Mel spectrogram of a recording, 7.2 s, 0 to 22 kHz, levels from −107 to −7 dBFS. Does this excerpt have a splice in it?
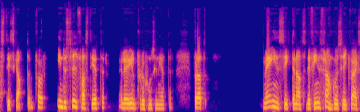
no; 0 cuts

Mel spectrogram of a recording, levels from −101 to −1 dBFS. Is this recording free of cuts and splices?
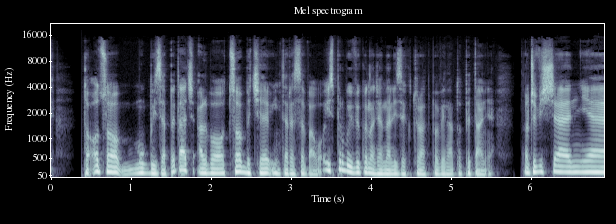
yes; 0 cuts

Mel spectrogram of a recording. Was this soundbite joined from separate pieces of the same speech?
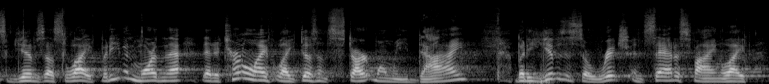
no; 0 cuts

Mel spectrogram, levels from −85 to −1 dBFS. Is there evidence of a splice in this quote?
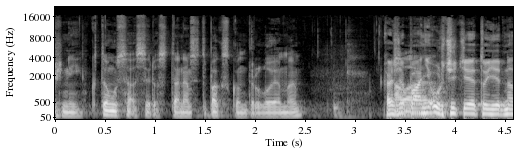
yes; 1 cut; at 1.3 s

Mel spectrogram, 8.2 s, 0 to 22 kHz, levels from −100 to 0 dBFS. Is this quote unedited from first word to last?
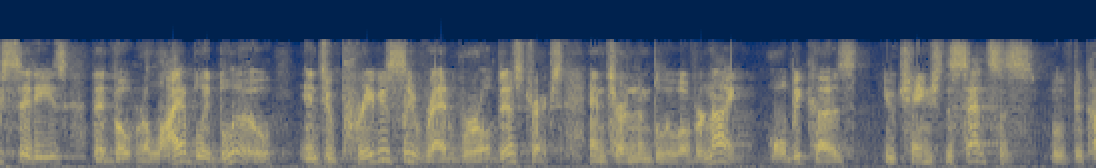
no; 2 cuts; at 5.7 s, 6.5 s

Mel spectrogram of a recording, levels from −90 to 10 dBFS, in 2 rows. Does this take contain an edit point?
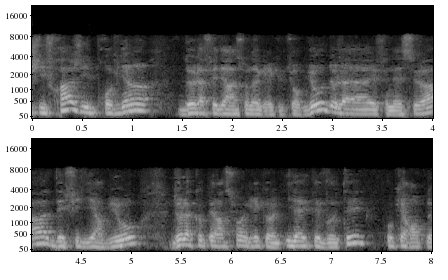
no; 0 cuts

